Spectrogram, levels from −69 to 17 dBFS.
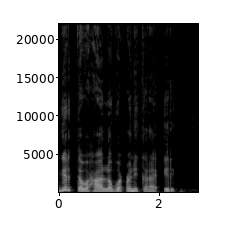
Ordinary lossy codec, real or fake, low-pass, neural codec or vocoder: none; real; none; none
